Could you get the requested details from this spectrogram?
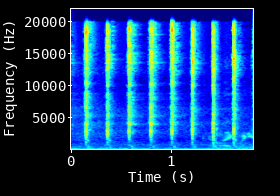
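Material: Copper.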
